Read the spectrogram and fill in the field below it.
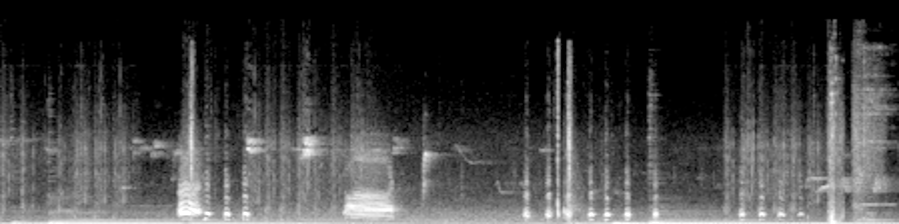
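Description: Clucking and cawing bird calls from the Wytchwood video game, a pheasant clucking like a chicken, heard in several short bursts over a steady, droning game background.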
